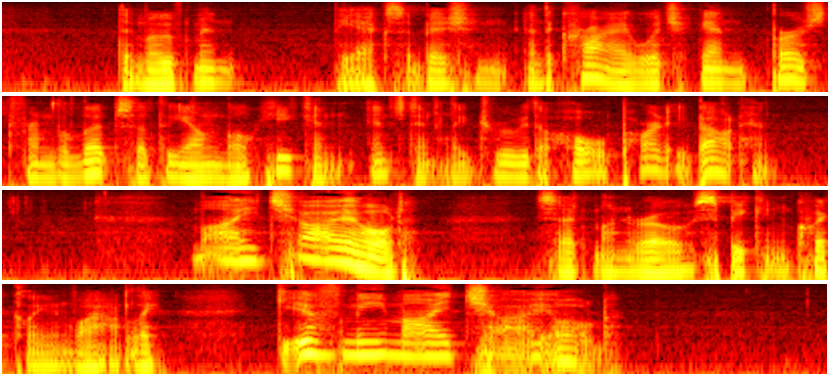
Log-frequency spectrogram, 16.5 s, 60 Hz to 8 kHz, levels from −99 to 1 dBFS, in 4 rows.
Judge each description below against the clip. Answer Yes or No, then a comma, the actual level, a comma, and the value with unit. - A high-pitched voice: No, low, 100 Hz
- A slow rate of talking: Yes, slow, 130 wpm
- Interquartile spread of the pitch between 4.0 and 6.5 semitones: Yes, average, 4.3 semitones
